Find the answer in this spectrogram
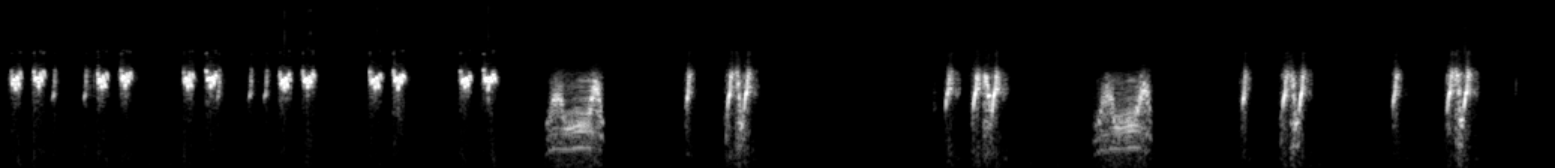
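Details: A common quail (Coturnix coturnix) calls with quick, liquid three-note phrases, interrupted by a few harsher, rasping bursts.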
